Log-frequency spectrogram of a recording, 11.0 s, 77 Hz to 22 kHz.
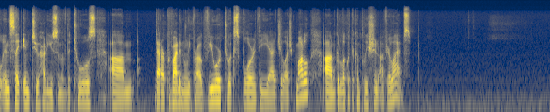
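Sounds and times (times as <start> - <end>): faint mouse click: 9.3 - 9.6.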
